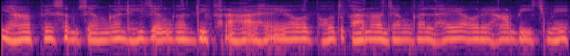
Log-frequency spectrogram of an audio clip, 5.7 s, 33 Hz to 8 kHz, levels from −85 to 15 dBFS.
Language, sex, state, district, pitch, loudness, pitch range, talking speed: Hindi, female, Goa, North and South Goa, 175 Hz, -20 LUFS, 170-180 Hz, 200 wpm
